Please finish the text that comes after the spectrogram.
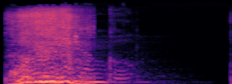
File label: zipper backpack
